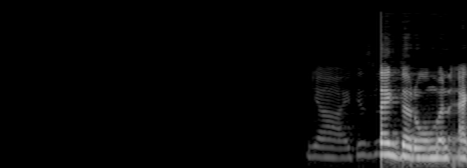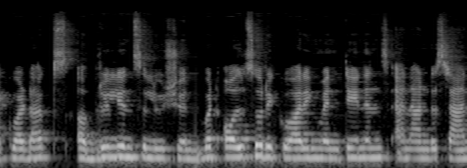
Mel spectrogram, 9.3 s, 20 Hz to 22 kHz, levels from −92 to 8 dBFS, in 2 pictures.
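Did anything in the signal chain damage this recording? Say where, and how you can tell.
Yes. From the start to 3.79 s the speech collapses by about 34 dB and only a faint copy remains, the sign of one channel inverted, likely from a reversed wire in the analogue stereo path. Summing to mono cancels everything common to both sides, so the centred speech largely disappears. On a waveform the mono sum shrinks to a sliver there. On a spectrogram the energy drops across the band until 3.79 s, when full level returns.

Two Bluetooth stutters come from the wireless link. One runs from 4.52 to 4.58 s, just before "aqueducts a brilliant". The other runs from 6.59 to 6.64 s, between "aqueducts a brilliant" and "but also requiring". Each replaces about 43 ms of sound, which fits two lost packets, with a short repeated slice that buzzes briefly before the speech resumes further on. On a waveform the identical repeated cycles are visible. 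On a spectrogram each shows as short vertical banding with a hard cut at each end.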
